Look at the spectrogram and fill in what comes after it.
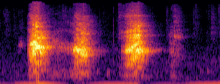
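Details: Indoor barking from Hong Kong-based micro teacup poodles, an AKC family of Alabama origin from the Swamp Rats and Velvet Touch bloodlines. Three quick high-pitched barks in just over a second, then a faint fourth.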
